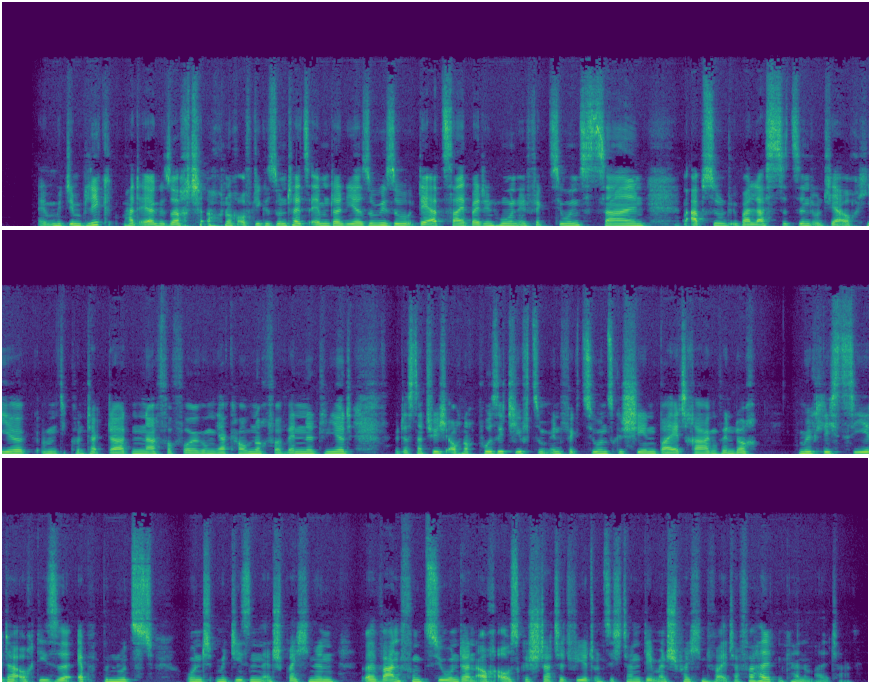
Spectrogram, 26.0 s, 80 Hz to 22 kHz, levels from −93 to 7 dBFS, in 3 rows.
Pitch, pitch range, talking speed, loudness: 170 Hz, 160-175 Hz, 155 wpm, -19 LUFS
